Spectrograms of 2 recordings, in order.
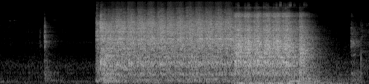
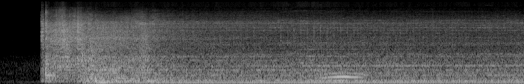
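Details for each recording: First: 1950 Willys M38 at its first start in 15 years with a redone fuel system, a 12V system possibly with a 6V starter, and choke applied. About two seconds of steady cranking without firing: cranks but no start, with no fuel reaching the pump yet. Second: 1950 Willys M38, cold, at its first run in 15 years. It catches, flares, then holds a steady, slightly fast idle; it runs better with some choke, and a fuel leak was spotted afterward. Normal cold idle on choke.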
